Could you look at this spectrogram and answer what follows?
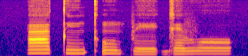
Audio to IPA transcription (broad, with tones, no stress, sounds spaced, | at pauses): a˦ t ĩ˦ kʼ ũ˦˨ p eː˨ ɡ ɛ˦ β o˦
